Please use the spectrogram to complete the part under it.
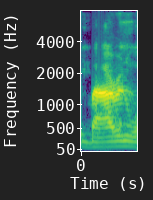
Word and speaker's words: Byron: Okay, social media is officially Byron Walker on Instagram, officially Byron Walker on Facebook. On Twitter, it's officially Byron. And my name is B-Y-R-O-N. It's spelled the way it sounds.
